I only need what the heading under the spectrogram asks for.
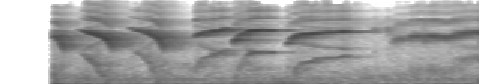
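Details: Caged canary singing a series of fast, steeply falling whistled sweeps that give way to longer rising and level whistled notes, after a brief silent start.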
